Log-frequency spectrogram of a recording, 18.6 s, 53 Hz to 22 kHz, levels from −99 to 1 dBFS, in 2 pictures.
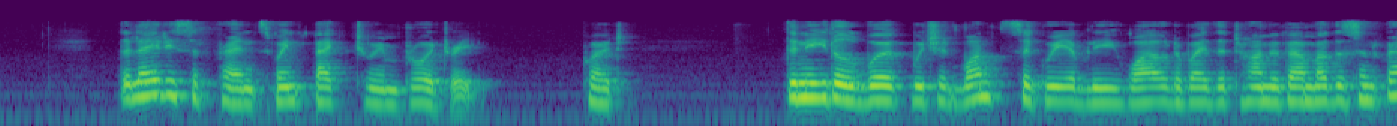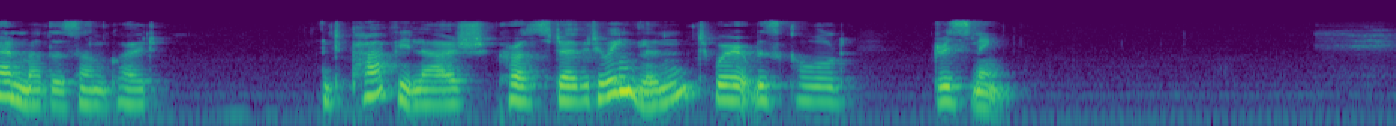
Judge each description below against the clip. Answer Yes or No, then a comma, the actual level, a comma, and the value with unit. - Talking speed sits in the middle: No, slow, 115 wpm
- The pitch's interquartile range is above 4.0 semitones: No, average, 3.4 semitones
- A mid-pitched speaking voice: Yes, medium, 175 Hz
